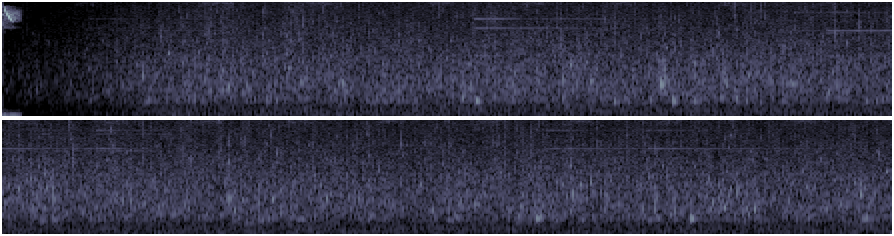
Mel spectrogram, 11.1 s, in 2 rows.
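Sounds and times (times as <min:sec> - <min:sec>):
Black-throated canary chirping and warbling: 0:00.3 - 0:11.1.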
